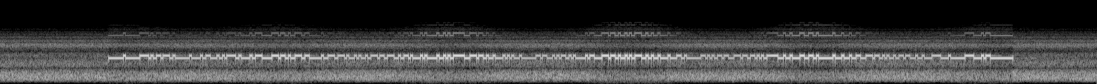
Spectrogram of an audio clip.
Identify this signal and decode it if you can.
RTTY (45.45 baud, 170 Hz shift), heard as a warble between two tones, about 1360 Hz centre, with radio static and fading. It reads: KCEKM AVAHF NGXJT 6LSXB JN7RL RT8QW FL9OB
